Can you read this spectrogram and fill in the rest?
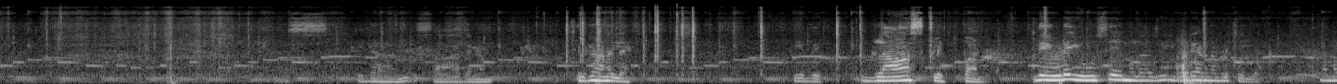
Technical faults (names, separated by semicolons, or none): none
